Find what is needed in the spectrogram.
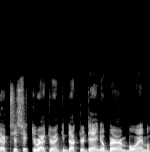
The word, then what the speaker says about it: Barenboim: Well, Daniel Barenboim, and yes, you did say his name correctly,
